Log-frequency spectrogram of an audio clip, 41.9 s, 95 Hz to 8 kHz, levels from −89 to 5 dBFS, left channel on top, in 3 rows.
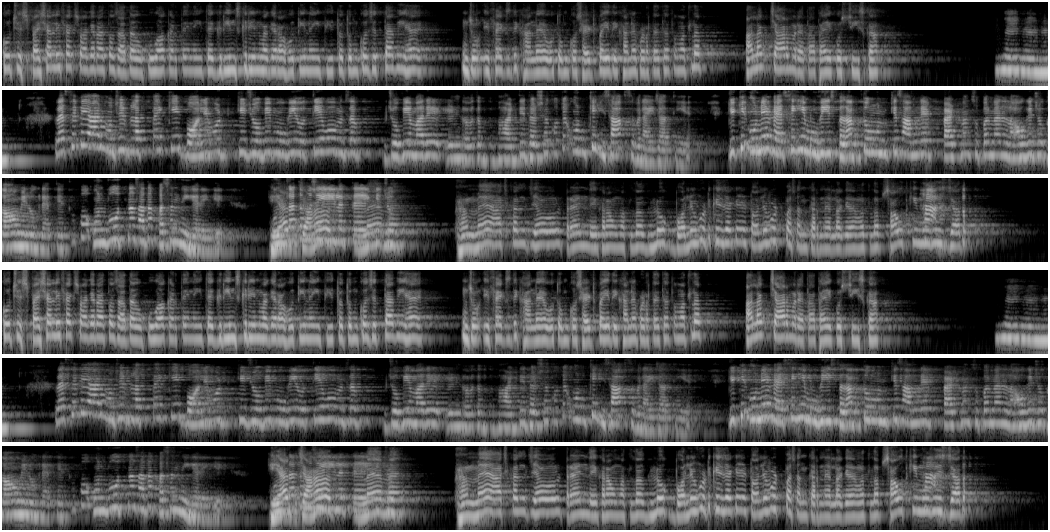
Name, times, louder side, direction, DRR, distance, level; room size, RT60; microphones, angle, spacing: voice 1, 0.0-5.6 6.1-9.3 9.9-11.7 31.5-32.3 32.6-33.3 33.9-40.7, right 2 dB, 35° right, 14 dB, 0.9 m, -28 dB
voice 2, 13.2-14.0 14.3-18.7 19.0-23.1 23.4-30.8 31.5-33.2 40.2-40.7, left 3 dB, 75° left, 11 dB, 1.4 m, -28 dB
27.5 x 26.5 x 6.4 m, 1.3 s
head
